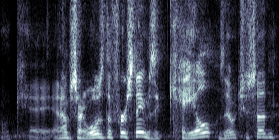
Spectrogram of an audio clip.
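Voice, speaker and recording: A man's voice: a little high, very animated, racing, faint music behind. A man hosting a tabletop game as game master, chatting casually as he introduces the session. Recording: clear background noise.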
